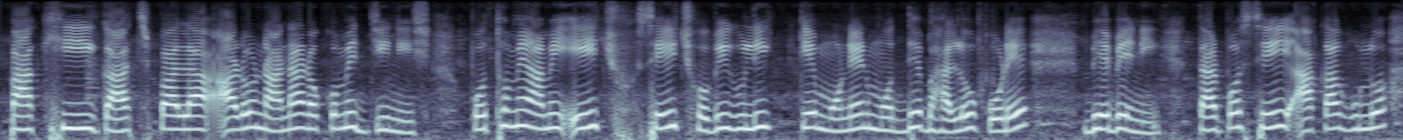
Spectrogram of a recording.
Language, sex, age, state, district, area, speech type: Bengali, female, 30-45, West Bengal, Paschim Bardhaman, urban, spontaneous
